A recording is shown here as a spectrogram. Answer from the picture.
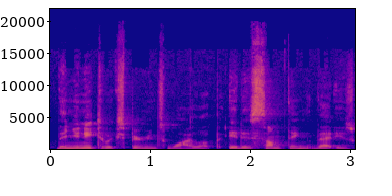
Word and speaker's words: YLOP: Now, when I first came across it, I was pronouncing it YLOP. Bear with me. It's actually YLOP, but I had no idea of its backstory.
